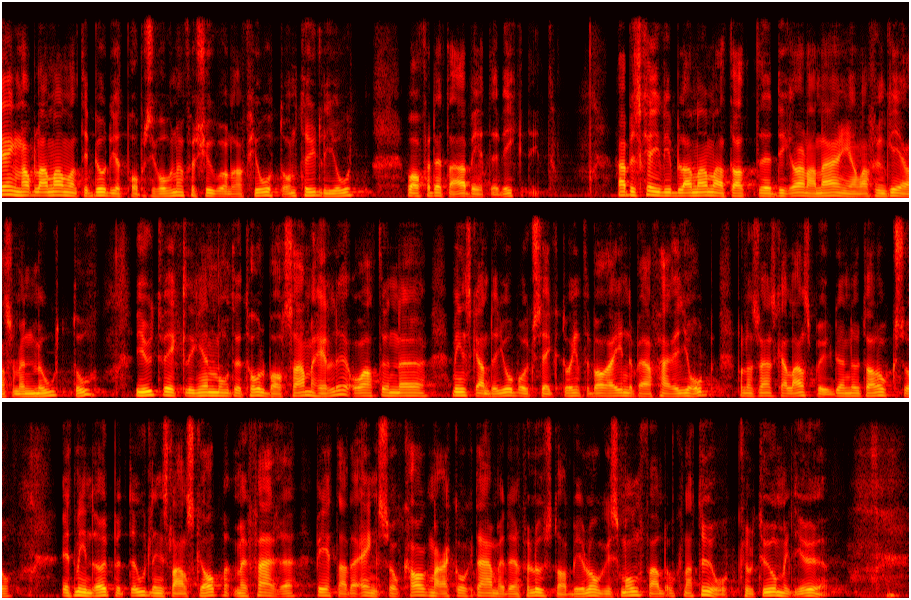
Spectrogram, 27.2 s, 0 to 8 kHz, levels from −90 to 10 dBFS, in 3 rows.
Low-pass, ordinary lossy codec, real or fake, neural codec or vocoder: 7.2 kHz; none; fake; codec, 16 kHz, 4 kbps, X-Codec, HuBERT features, trained on LibriSpeech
